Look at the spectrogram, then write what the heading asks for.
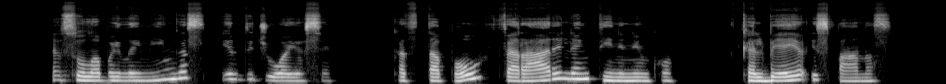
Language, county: Lithuanian, Klaipėda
